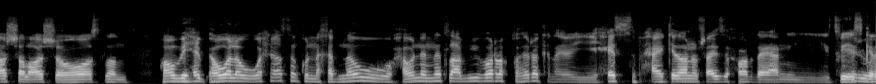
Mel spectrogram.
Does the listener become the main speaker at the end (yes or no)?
yes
